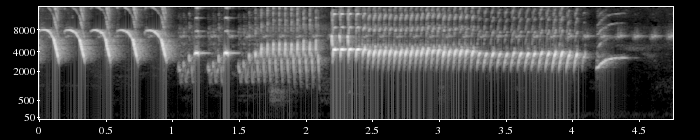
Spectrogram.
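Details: Waterslager canary giving five falling whistles, bubbling notes, a short buzzy roll, then a long rapid pulsed trill ending with one rising whistle.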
